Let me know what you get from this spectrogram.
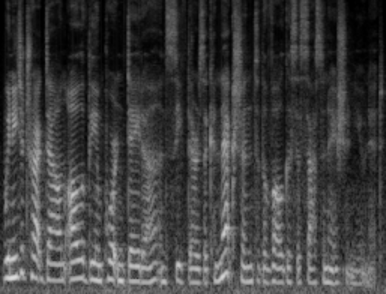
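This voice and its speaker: Guarded sci-fi game commander played by a woman: low female voice, clipped, authoritative, slightly off-mic. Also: fairly even intonation, fast, distant mic, lightly acted. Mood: brisk, resolute. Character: driven, guarded female cyborg commander, brisk and resolute. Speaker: military commander character in a video game. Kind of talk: scripted game dialogue.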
